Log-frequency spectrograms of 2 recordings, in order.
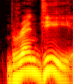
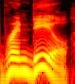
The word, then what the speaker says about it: Brindille: The restaurant's name is, it's spelled B-R-I-N-D-I-L-L-E. Brendi is the French name, but I'm going to call it Brendil just because we're from Missouri.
